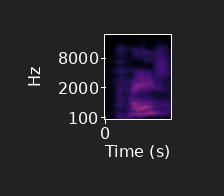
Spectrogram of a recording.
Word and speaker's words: Gijs: What is the correct way? Comment on prononce? Gijs.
